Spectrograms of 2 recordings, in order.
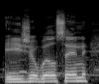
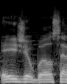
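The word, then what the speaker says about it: A'ja Wilson: want a budget option I think it's pronounced Asia Wilson she's a really good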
